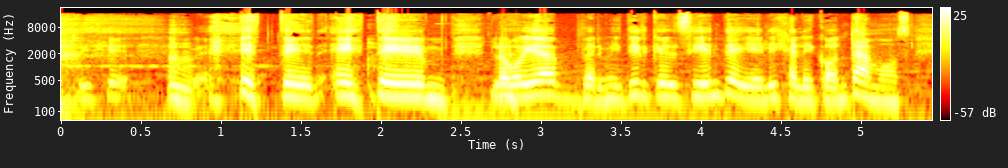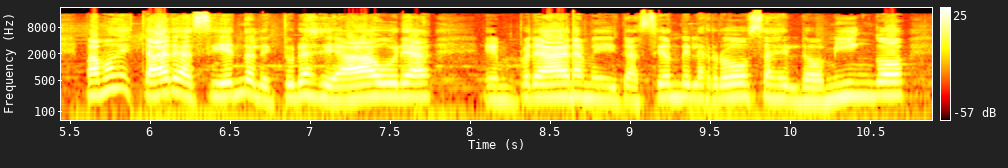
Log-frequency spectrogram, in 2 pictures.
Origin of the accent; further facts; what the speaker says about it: Córdoba, Argentina; soy de Córdoba Capital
